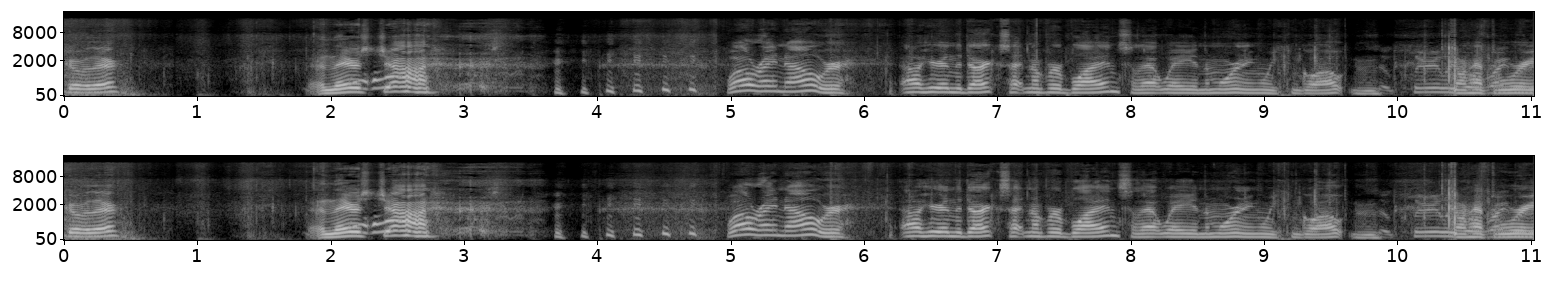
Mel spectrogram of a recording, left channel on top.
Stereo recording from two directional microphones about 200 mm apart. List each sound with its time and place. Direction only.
0.0 s speech: 10° right (ahead or behind)
1.9 s speech: centre (ahead or behind)
3.6 s a sound: 55° left (ahead or behind)
5.0 s speech: 15° left (ahead or behind); by 10.7 s 5° right (ahead or behind)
